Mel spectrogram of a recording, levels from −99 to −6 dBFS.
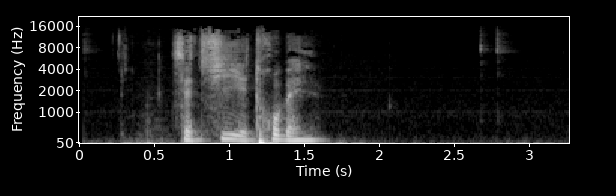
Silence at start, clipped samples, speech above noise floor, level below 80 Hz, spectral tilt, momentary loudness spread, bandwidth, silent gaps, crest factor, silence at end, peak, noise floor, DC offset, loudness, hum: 0.3 s; under 0.1%; 46 dB; -32 dBFS; -5 dB/octave; 9 LU; 15 kHz; none; 26 dB; 1.5 s; -4 dBFS; -70 dBFS; under 0.1%; -28 LUFS; none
